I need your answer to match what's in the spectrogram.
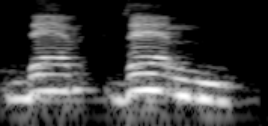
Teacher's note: quando uma palavra termina em M aí eu fecho os lábios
